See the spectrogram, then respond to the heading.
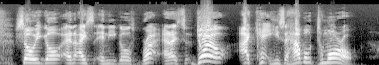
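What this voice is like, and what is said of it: Usual voice. Nothing is said of it.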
